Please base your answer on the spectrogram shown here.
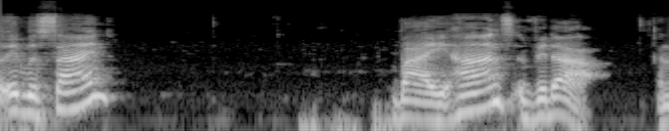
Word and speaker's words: Vide: And so it was signed by Hans Vidar. And that's how you pronounce it.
